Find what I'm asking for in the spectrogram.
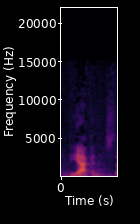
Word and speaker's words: diakonos: The Greek word for servant is pronounced or sounds like diakonos. That's how it's stated. You can hear the word deacon in that, can't you? Diakonos, deacon.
